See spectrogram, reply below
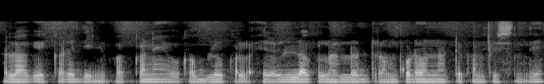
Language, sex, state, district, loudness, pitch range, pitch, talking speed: Telugu, male, Andhra Pradesh, Sri Satya Sai, -20 LUFS, 110-115 Hz, 110 Hz, 145 wpm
